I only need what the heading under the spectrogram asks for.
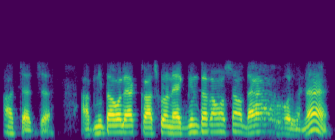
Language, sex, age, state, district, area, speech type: Bengali, male, 18-30, West Bengal, Darjeeling, rural, conversation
